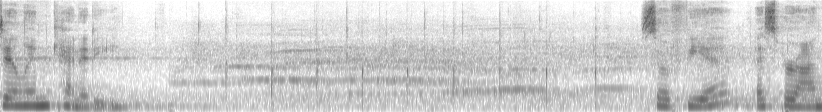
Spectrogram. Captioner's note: crowd cheering; crowd clapping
